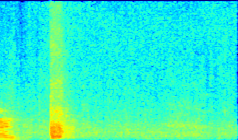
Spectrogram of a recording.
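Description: The end of a drawn-out voice, then a short breathy burst about half a second in, then quiet room tone.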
